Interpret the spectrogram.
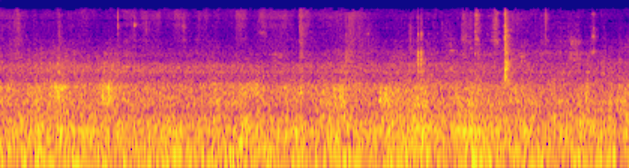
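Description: Passenger train running at speed, heard from inside the carriage: a steady low rumble of the ride on the track.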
